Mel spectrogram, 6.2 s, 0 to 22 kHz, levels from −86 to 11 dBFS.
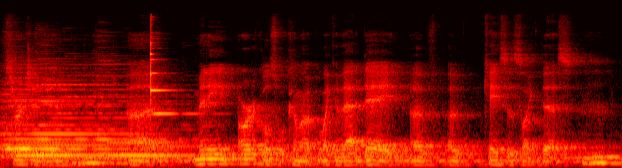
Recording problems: room echo; slight; dies away in 1 s
off-mic speech; somewhat distant
background music; very loud; until 1.5 s; 3 dB above the speech
murmuring crowd; faint; throughout; 25 dB below the speech
clattering dishes; loud; at 1.5 s; peak 6 dB above the speech

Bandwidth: 15.5 kHz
